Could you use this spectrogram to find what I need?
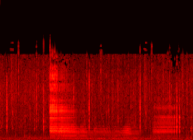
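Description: A wooden door creaks open slowly.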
